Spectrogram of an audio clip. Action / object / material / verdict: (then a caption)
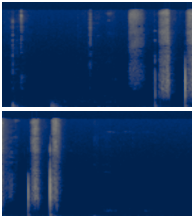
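scrape / chalk stick on a slate chalkboard / chalk / none. A hand adds cross-hatching with a white chalk stick on a dark green chalkboard. Short, dry scratching strokes rasp across the board in a quick, uneven series, with soft low taps as the chalk meets the surface. Quiet stillness comes between the strokes.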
